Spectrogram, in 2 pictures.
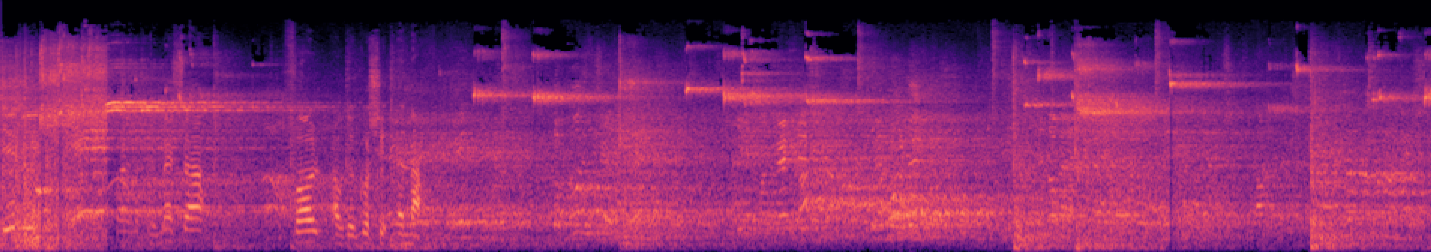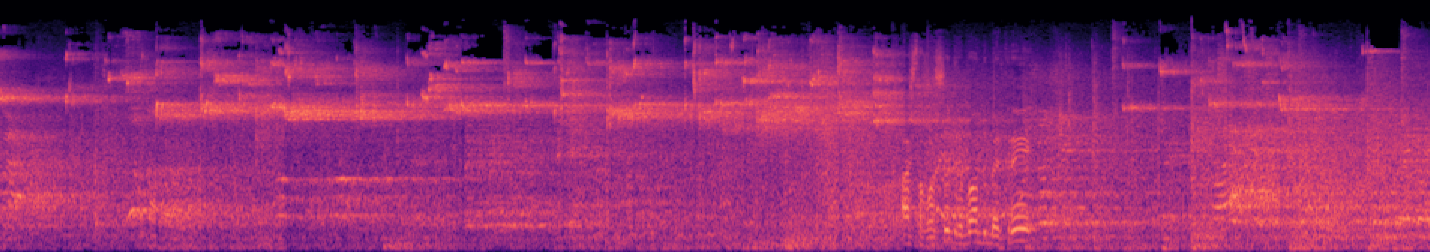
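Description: Sneakers squeak sharply on a court in a large echoing gym.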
